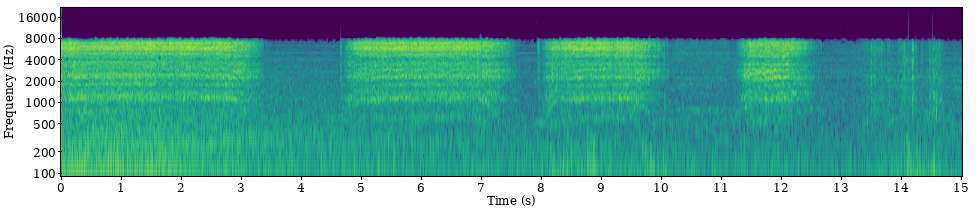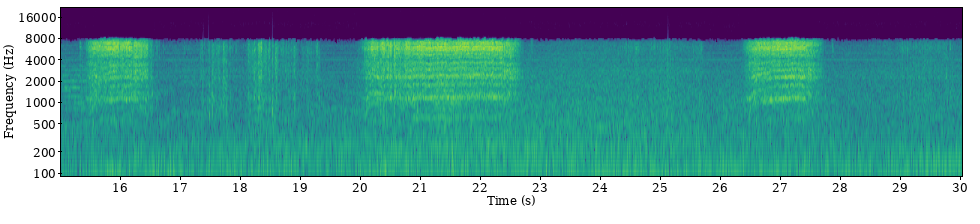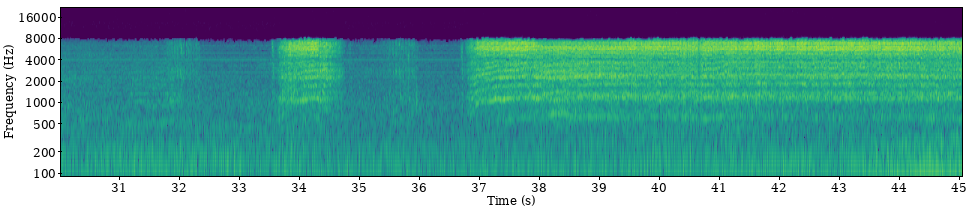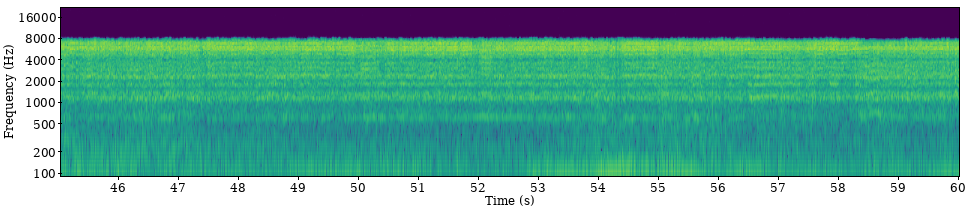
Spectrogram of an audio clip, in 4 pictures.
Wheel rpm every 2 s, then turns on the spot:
160, 80, 90, 90, 110, 40, 20, 40, 30, 20, 140, 30, 10, 60, 10, 10, 20, 40, 80, 160, 160, 160, 160, 160, 160, 160, 160, 160, 160, 160.
12-14 16-18 24-26 34-36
